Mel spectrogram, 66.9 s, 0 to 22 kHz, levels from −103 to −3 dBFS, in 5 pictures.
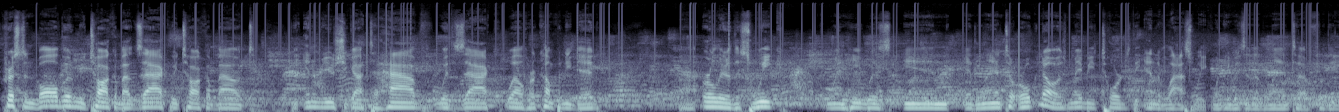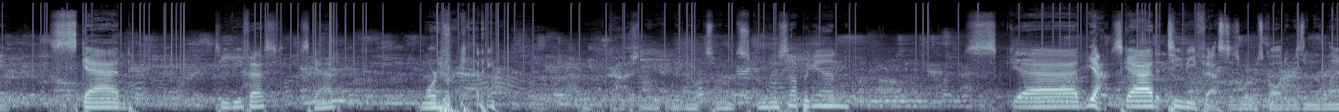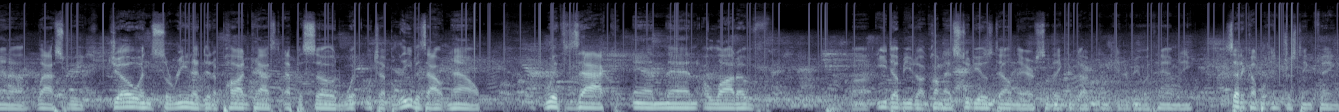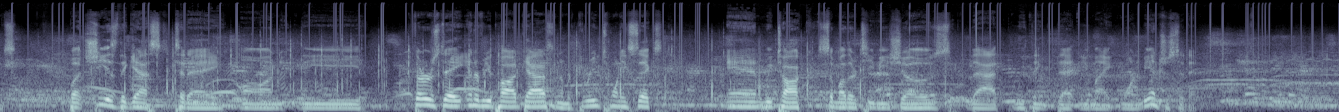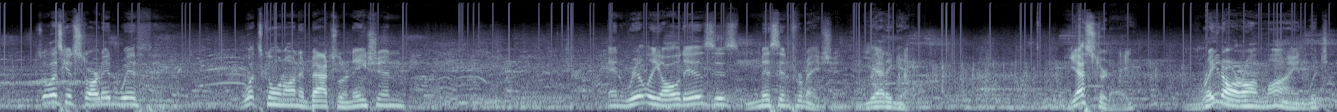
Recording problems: chatter from many people; loud; throughout; 9 dB below the speech
crackle, like an old record; faint; 20 dB below the speech

